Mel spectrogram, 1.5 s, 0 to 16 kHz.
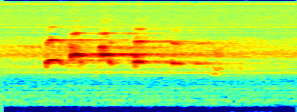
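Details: Female bald eagle at a northeast Florida nest, seen on a nest camera on 16 November 2014, calling to her mate to announce her first egg, laid at 12:52 PM. She gives a brief, high, thin chittering series of whistled notes that trail off.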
